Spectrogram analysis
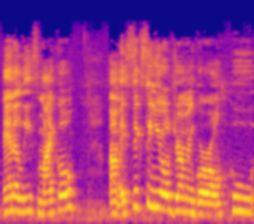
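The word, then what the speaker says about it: Anneliese Michel: The film was inspired by, I think it's pronounced Anneliese Michael, a 16-year-old German girl who in 1968 began displaying symptoms of demonic possession.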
